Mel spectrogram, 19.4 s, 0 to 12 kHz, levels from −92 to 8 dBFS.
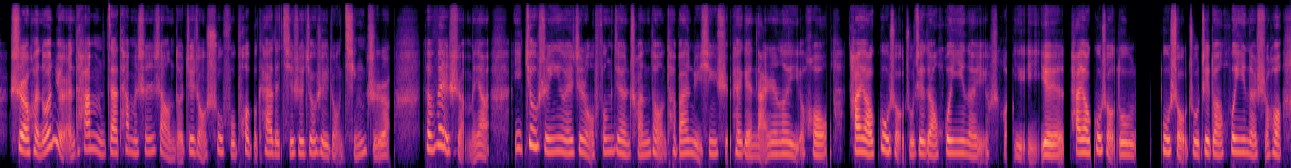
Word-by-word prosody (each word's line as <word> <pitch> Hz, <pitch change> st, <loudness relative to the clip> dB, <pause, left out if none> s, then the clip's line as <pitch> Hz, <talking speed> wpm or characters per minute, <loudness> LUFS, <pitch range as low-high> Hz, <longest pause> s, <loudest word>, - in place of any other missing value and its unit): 是， 270 Hz, -6 st, +7 dB
很 235 Hz, -4 st, +1 dB
多 255 Hz, -, +4 dB
女 435 Hz, +2 st, +1 dB
人， -, -, -1 dB
她 280 Hz, -1 st, +3 dB
们 255 Hz, -8 st, -7 dB
在 230 Hz, +1 st, +3 dB
她 270 Hz, +4 st, -3 dB
们 225 Hz, -3 st, -6 dB
身 245 Hz, +2 st, -4 dB
上 -, -, -4 dB
的 -, -, -5 dB
这 245 Hz, -1 st, -1 dB
种 210 Hz, -, -5 dB
束 250 Hz, -3 st, -2 dB
缚 200 Hz, -5 st, -6 dB
破 -, -, -2 dB
不 -, -, -9 dB
开 220 Hz, -1 st, -1 dB
的， 205 Hz, -2 st, -3 dB
其 210 Hz, -, -2 dB
实 220 Hz, -1 st, -1 dB
就 220 Hz, +1 st, -2 dB
是 225 Hz, -4 st, -2 dB
一 185 Hz, -, -2 dB
种 -, -, -9 dB
情 190 Hz, +6 st, -3 dB
执。 265 Hz, -, -2 dB, 0.5 s
她 295 Hz, -6 st, +3 dB
为 320 Hz, -1 st, +3 dB
什 -, -, 0 dB
么 -, -, -9 dB
呀？ -, -, -3 dB, 0.4 s
因 300 Hz, -, -4 dB
就 350 Hz, -4 st, +3 dB
是 255 Hz, -8 st, +1 dB
因 250 Hz, +1 st, -2 dB
为 225 Hz, -1 st, 0 dB
这 240 Hz, +1 st, -1 dB
种 210 Hz, -4 st, -3 dB
封 245 Hz, 0 st, -6 dB
建 220 Hz, -6 st, -1 dB
传 200 Hz, 0 st, -4 dB
统， 225 Hz, -2 st, -2 dB
她 265 Hz, -, -6 dB
把 220 Hz, -1 st, +1 dB
女 215 Hz, -4 st, -4 dB
性 210 Hz, -2 st, -2 dB
许 220 Hz, -, -3 dB
配 215 Hz, -5 st, 0 dB
给 -, -, +1 dB
男 180 Hz, -, -1 dB
人 205 Hz, +1 st, -2 dB
了 210 Hz, -1 st, 0 dB
以 185 Hz, -, -4 dB
后， 185 Hz, -2 st, 0 dB, 0.3 s
她 250 Hz, -1 st, +7 dB
要 210 Hz, -4 st, +6 dB
固 250 Hz, +2 st, +1 dB
守 -, -, -2 dB
住 -, -, -3 dB
这 215 Hz, +2 st, +2 dB
段 190 Hz, -3 st, +1 dB
婚 225 Hz, +3 st, +2 dB
姻 220 Hz, 0 st, -1 dB
的 190 Hz, -4 st, -2 dB
一 -, -, -5 dB
时 -, -, -9 dB
候 -, -, -5 dB
一 -, -, -7 dB
一， -, -, -8 dB
也 190 Hz, -2 st, +6 dB
她 235 Hz, -, +4 dB
要 230 Hz, -1 st, +7 dB
固守住 210 Hz, -6 st, 0 dB, 0.4 s
固 250 Hz, -3 st, +3 dB
守 245 Hz, -, +1 dB
住 210 Hz, -2 st, 0 dB
这 225 Hz, +2 st, +3 dB
段 205 Hz, -3 st, 0 dB
婚 250 Hz, +2 st, +2 dB
姻 235 Hz, -1 st, -1 dB
的 200 Hz, -4 st, -1 dB
时 185 Hz, -, -2 dB
候， 195 Hz, -2 st, +1 dB
225 Hz, 275 characters per minute, -24 LUFS, 205-250 Hz, 0.5 s, 是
